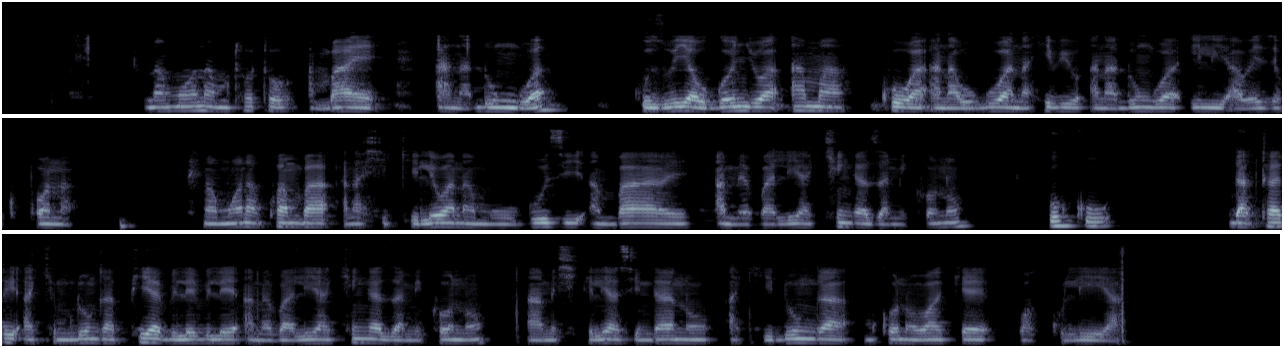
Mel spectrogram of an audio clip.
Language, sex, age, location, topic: Swahili, male, 18-24, Nakuru, health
